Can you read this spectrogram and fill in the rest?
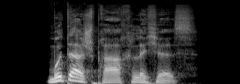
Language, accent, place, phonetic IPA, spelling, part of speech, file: German, Germany, Berlin, [ˈmʊtɐˌʃpʁaːxlɪçəs], muttersprachliches, adjective, De-muttersprachliches.ogg
- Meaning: strong/mixed nominative/accusative neuter singular of muttersprachlich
